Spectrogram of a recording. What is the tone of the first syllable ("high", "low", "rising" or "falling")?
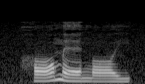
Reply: rising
